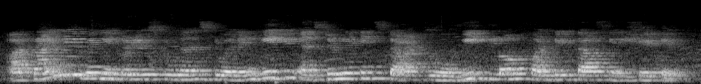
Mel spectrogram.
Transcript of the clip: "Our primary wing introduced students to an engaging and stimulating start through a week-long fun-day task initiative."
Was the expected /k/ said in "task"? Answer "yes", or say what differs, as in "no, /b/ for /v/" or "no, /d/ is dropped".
no, /k/ is dropped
